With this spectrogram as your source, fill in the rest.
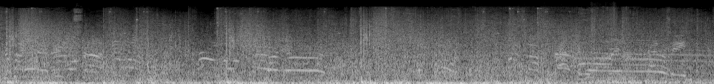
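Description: A ship's cannon volley in Assassin's Creed Rogue Remastered, heavy booms and rolling blasts layered with crew shouting, wind and sea noise, all loud and crowded together.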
